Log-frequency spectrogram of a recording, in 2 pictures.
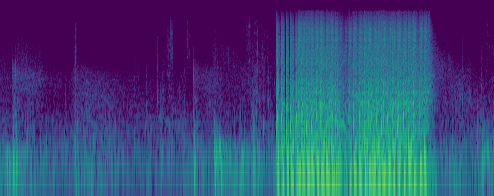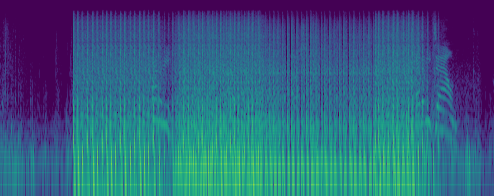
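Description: Gunfire in the mobile game PUBG Mobile Lite, two long loud bursts of rapid automatic shots separated by quieter stretches of game ambience and faint talk.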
